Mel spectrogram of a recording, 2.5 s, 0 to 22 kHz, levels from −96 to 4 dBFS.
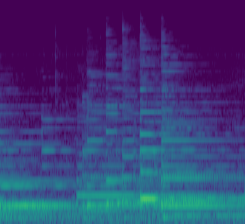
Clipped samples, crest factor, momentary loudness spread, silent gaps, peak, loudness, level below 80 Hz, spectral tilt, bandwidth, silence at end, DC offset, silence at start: under 0.1%; 14 dB; 9 LU; none; -22 dBFS; -37 LUFS; -62 dBFS; -7 dB/octave; 13 kHz; 0 s; under 0.1%; 0 s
